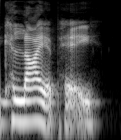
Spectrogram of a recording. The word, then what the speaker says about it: Calliope: That name and we pronounced it wrong. Calliope? – Oh, yes. – Oh, we had loads of people coming in saying that was on Grey's Anatomy. – And it should be Calliope.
